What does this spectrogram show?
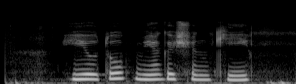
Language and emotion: Russian, sad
